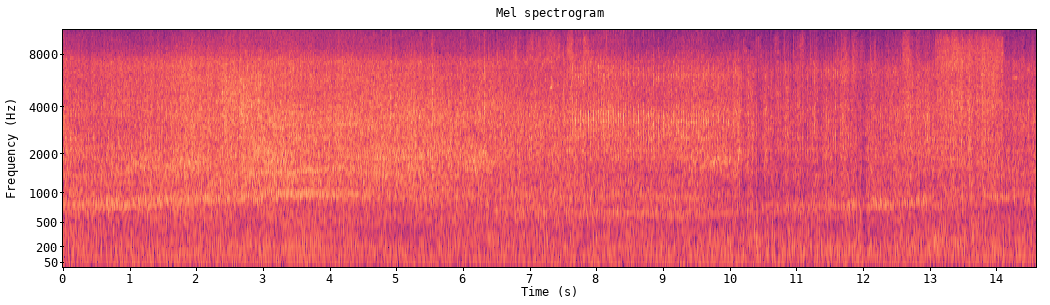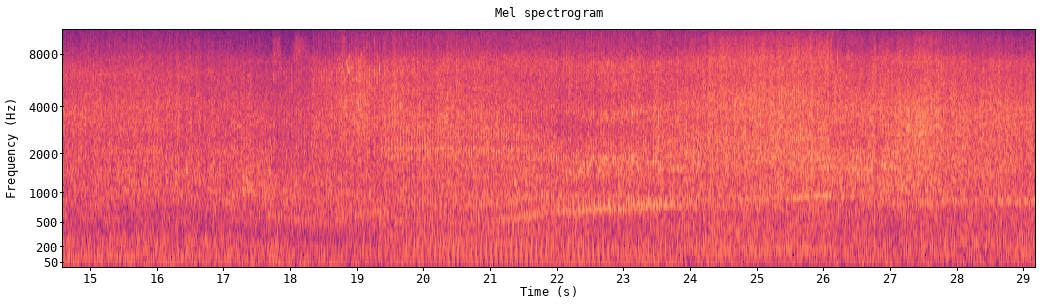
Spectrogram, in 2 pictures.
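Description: Go-kart engine running hard, its pitch climbing in long rises as it accelerates down the straights and falling back into the corners, several times, over a steady rush of wind noise.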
